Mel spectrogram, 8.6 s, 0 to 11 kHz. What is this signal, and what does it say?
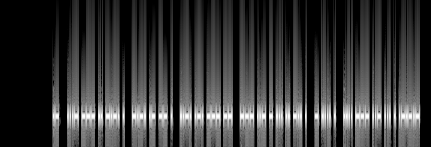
Morse code, heard as a keyed tone, about 50 wpm, 700 Hz. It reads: A VOICE CAME FROM OUTSIDE THE HOUSE.
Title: Sentences from Top 1000 Words - Review Part 6 - 50wpm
